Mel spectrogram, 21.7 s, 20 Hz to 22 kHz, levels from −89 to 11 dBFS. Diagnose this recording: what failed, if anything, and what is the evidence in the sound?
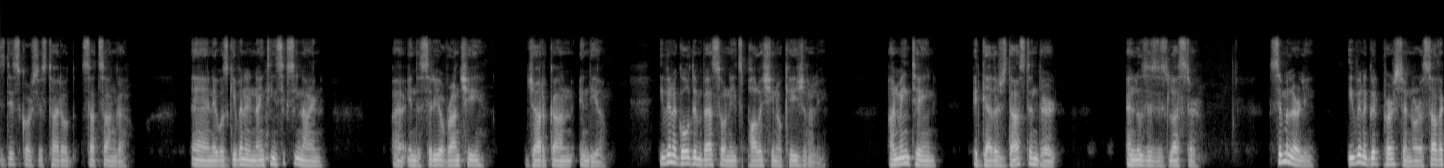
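Automatic gain rising in call processing: the AGC found the input quiet, so from 0.1 to 1.97 s voice and background swell by about 5 dB. This is one slow ramp, unlike syllable-rate compressor pumping.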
